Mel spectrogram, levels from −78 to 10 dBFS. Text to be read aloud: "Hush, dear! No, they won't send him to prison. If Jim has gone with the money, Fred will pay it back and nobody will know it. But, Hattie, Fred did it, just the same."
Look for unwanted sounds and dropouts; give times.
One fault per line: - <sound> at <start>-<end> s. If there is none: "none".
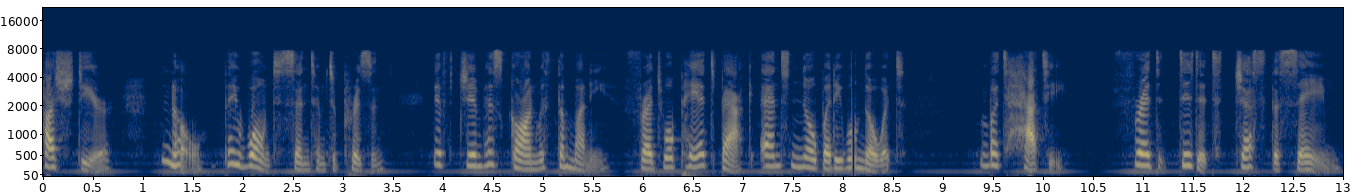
- dropout at 8.1-8.1 s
